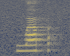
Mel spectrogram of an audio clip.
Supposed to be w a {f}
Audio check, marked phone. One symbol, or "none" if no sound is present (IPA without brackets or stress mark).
f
